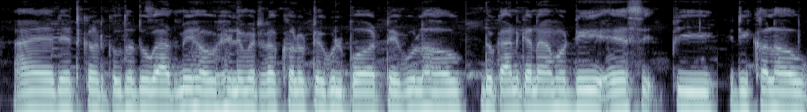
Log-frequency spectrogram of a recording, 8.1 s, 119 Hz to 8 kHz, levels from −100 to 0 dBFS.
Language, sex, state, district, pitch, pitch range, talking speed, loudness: Bajjika, male, Bihar, Vaishali, 130 Hz, 130-135 Hz, 170 wpm, -22 LUFS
